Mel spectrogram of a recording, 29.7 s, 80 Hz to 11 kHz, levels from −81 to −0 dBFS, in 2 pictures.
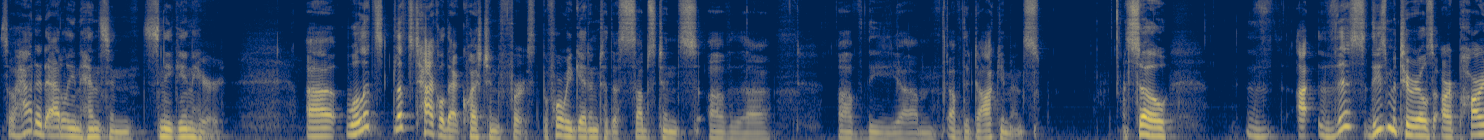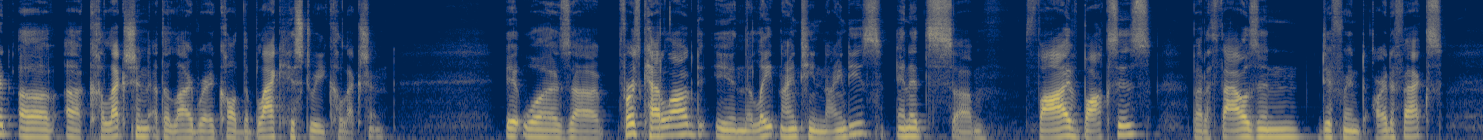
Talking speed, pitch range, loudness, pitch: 135 wpm, 115-145 Hz, -22 LUFS, 130 Hz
